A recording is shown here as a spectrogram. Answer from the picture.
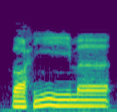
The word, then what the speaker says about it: رحيما: طيب نعم رحيمanya mesti mustaqim akhi ya mustaqim kalimat rahima terus bacanya kuat rahima seperti itu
